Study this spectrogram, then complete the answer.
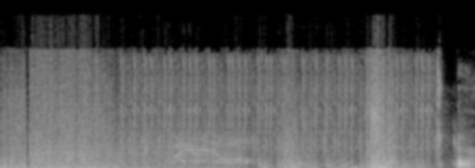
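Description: Gunfire rattles through a shooting video game in short, dense bursts under a steady layer of game sound, and a person talks over part of it.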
